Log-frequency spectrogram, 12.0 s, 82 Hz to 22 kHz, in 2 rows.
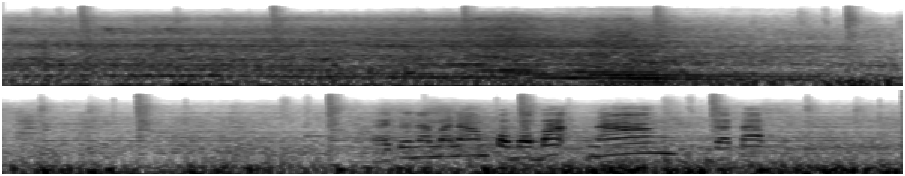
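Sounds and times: motor vehicle passing close: 0.0 - 6.3
road and wind rumble: 0.0 - 12.0.

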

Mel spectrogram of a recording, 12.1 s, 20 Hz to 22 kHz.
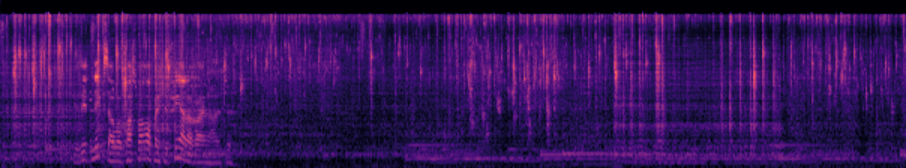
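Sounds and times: water jet splashing into tub: 0.0 - 9.0
soft background music: 0.0 - 12.0.

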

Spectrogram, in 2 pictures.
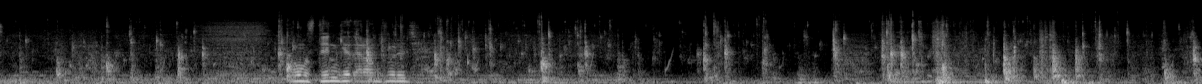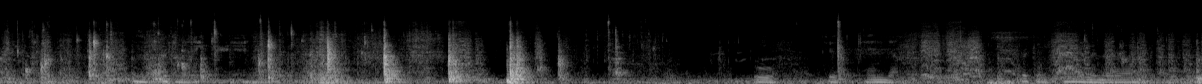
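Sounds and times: knocks and rattles in boat: 0.0 - 24.0
water splashing: 0.0 - 24.0.

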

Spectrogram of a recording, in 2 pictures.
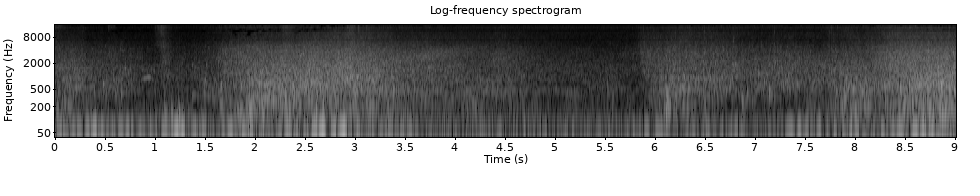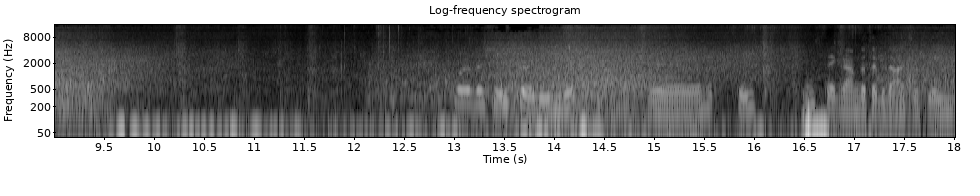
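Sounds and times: waves washing up pebble beach: 1.5 - 4.7, 5.8 - 11.0, 12.1 - 18.0.

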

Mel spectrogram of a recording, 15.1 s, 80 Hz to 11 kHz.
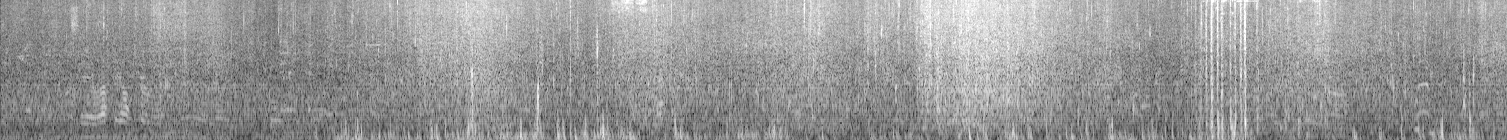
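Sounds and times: wind buffeting microphone: 3.1 - 15.0
water lapping against rocks: 3.3 - 15.0
sharp clicks: 11.9 - 12.6.

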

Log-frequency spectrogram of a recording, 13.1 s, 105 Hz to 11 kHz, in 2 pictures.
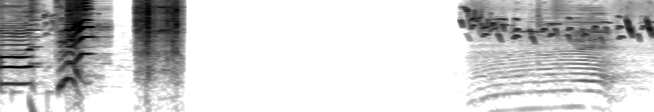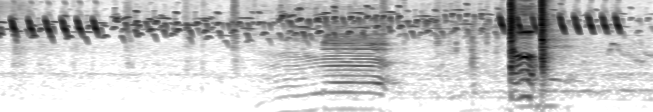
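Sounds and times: small birds chirping: 4.5 - 13.0
cow mooing: 4.7 - 6.3, 9.2 - 10.6.

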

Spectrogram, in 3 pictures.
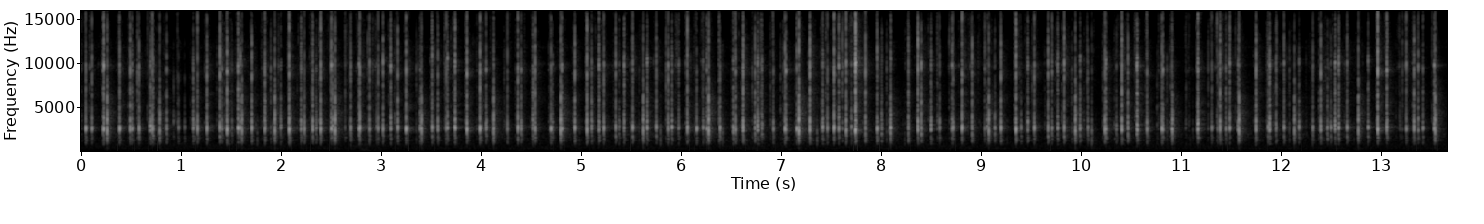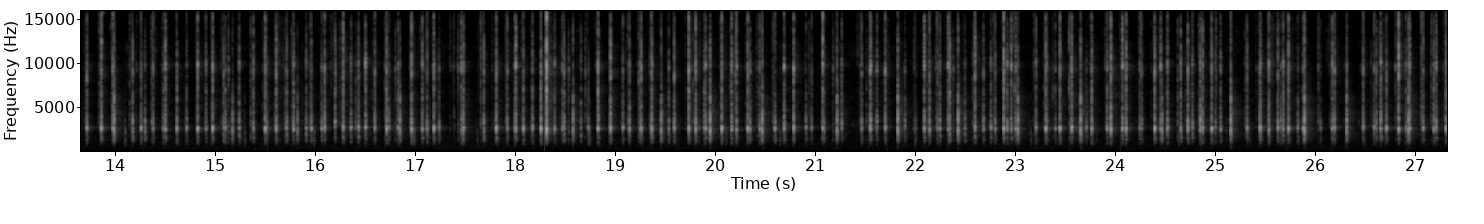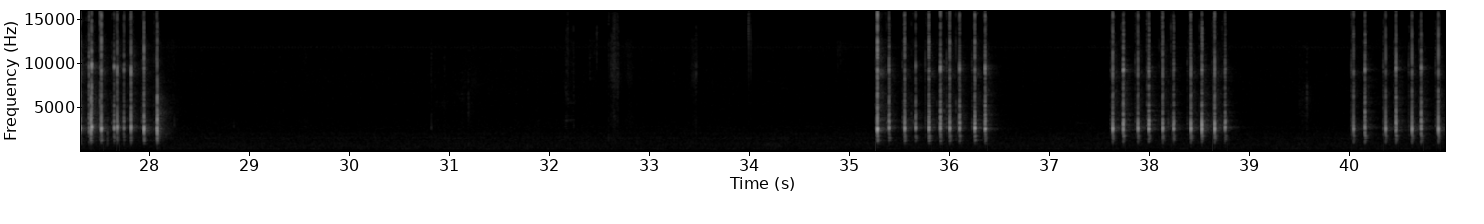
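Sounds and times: fast typing on mechanical keyboard: 0.0 - 28.2, 35.3 - 36.5, 37.6 - 38.9, 40.0 - 40.9.

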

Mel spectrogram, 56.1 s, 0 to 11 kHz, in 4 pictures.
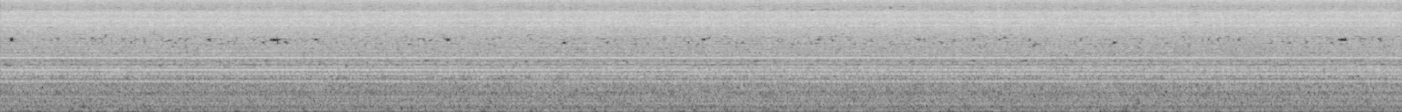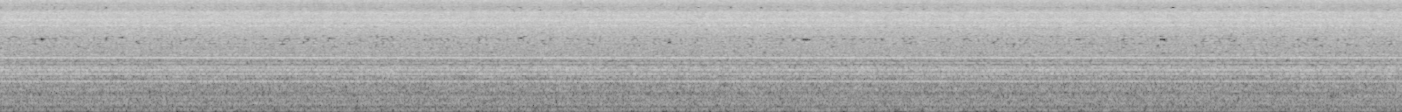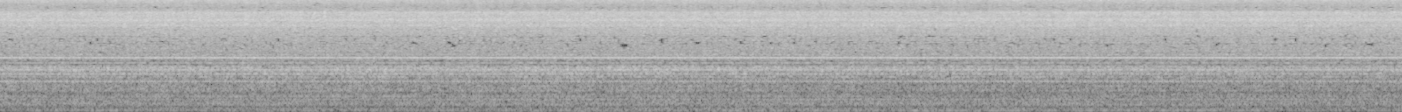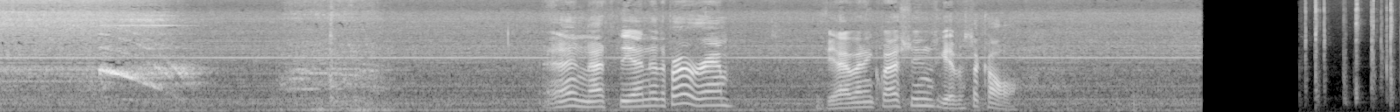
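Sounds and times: lathe machine hum and hiss: 0.0 - 54.0
high whining tones: 42.9 - 46.6.

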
